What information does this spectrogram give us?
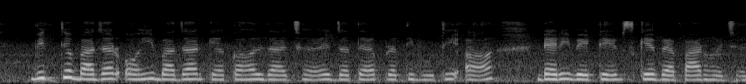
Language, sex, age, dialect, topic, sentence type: Maithili, female, 25-30, Eastern / Thethi, banking, statement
